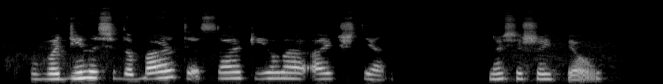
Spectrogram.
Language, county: Lithuanian, Vilnius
